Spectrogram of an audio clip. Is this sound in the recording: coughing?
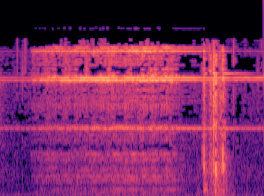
no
